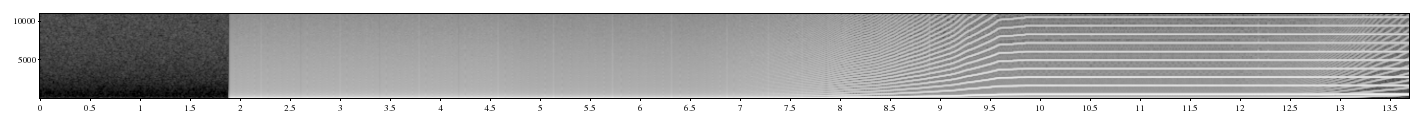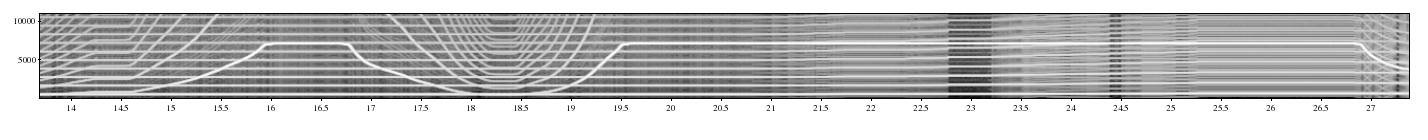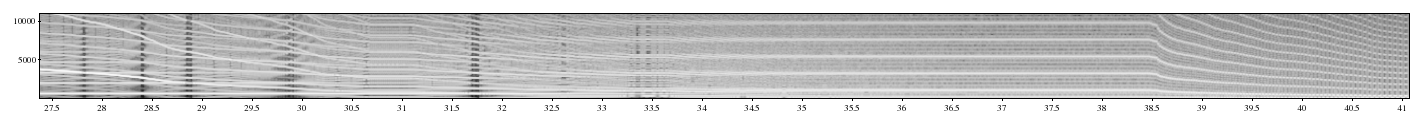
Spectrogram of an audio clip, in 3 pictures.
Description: Korg Monotron Duo VCO 1 2 Modus

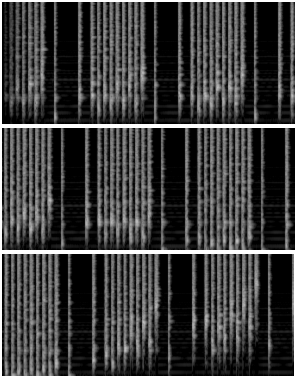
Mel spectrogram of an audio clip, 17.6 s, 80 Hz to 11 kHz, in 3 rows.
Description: Filter Control; Radikal Technologies EFFEXX RT1701

